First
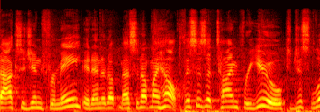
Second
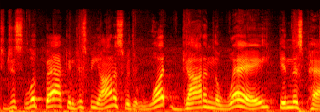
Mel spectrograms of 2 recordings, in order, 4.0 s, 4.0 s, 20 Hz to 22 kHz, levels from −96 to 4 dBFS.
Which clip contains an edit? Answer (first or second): first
